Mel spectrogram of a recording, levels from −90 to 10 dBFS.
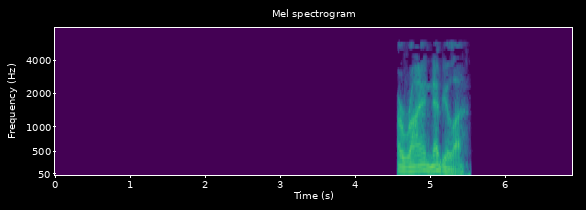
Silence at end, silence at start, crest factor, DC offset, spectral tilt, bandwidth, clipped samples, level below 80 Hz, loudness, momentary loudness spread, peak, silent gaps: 1.35 s; 4.55 s; 22 dB; under 0.1%; -9 dB/octave; 6 kHz; under 0.1%; -40 dBFS; -20 LUFS; 12 LU; -4 dBFS; none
